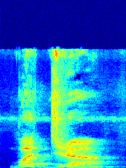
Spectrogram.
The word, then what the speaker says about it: वज्र: तो इसे ज्र ज्र जो कैसे लिखते हैं, आधा ज और पूरा र मिलकर ज्र बनता है, जो नीचे लाल जो चिन्ह दिखाया है वह पदेन है। तो इस प्रकार आपको उच्चारण करना है, सम्राट वज्र।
